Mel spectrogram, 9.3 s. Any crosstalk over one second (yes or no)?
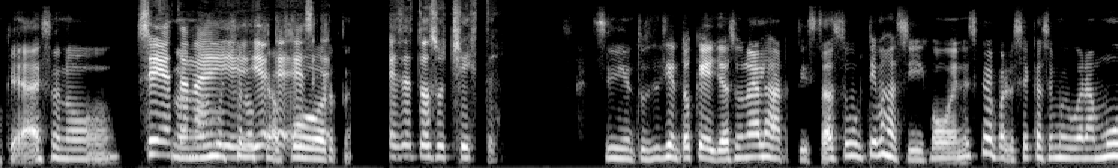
yes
